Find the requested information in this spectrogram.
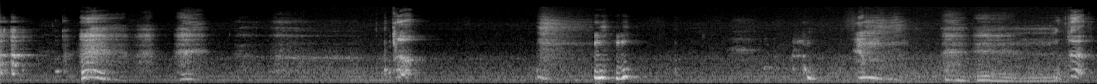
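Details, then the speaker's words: Persistent hiccups in a young woman: sharp, abrupt hiccups with loud voiced squeaks, several in quick succession, mixed with laughter and talk over a steady hum; she plans to drink water to stop them. "you still have the hiccups they're so dramatic i have dramatic hiccups"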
